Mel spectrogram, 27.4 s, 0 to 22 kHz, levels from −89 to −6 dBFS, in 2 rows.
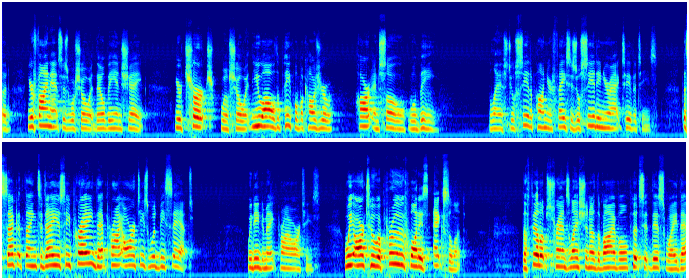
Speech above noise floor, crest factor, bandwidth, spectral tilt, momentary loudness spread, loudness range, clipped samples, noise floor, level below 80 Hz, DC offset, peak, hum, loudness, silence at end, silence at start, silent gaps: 46 dB; 20 dB; 10.5 kHz; -5.5 dB/octave; 15 LU; 10 LU; under 0.1%; -66 dBFS; -62 dBFS; under 0.1%; 0 dBFS; none; -20 LUFS; 0 s; 0 s; none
